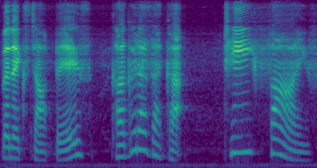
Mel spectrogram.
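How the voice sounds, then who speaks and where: Very slow, bright female train announcer. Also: mid-range voice, sing-song, dry recording. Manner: formal, measured, clearly articulated. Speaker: English-language train announcer. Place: recorded announcement played inside subway car.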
